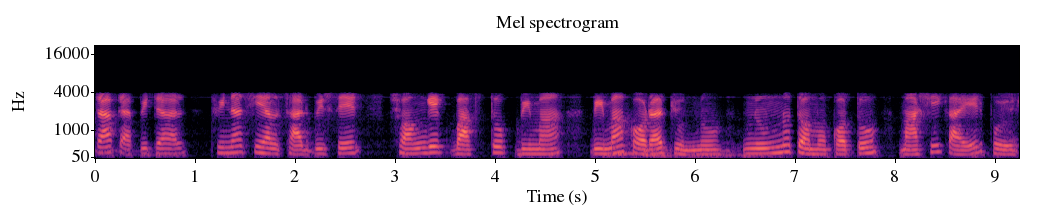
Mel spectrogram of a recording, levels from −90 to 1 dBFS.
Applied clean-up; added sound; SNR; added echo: neural mask model RNNoise.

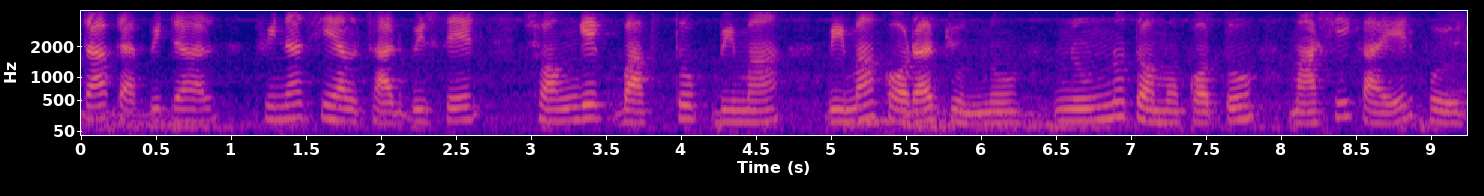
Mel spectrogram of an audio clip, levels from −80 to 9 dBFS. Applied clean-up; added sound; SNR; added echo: none; Wild animals; 17 dB; none.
